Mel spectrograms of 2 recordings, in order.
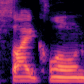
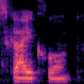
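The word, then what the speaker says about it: Syklone: movie just corrected us it is cyclone but it's spelled s-y-k-l-o-n-e which is why i always think it's sky clone yeah i guess it's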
